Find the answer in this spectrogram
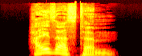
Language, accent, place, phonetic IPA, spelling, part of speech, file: German, Germany, Berlin, [ˈhaɪ̯zɐstəm], heiserstem, adjective, De-heiserstem.ogg
- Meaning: strong dative masculine/neuter singular superlative degree of heiser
